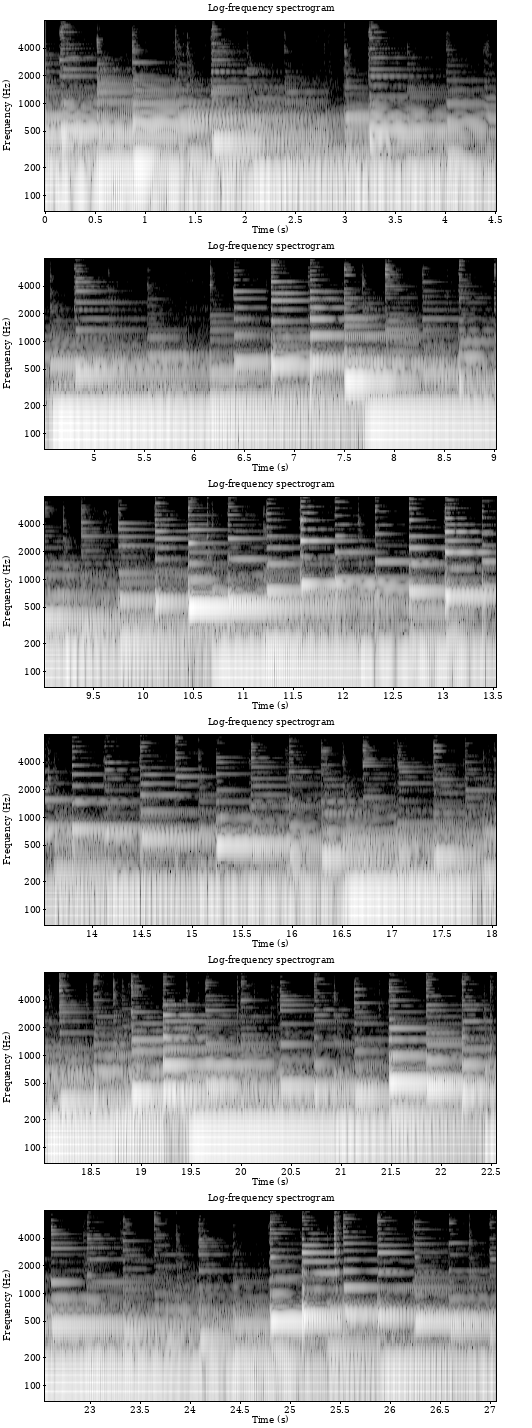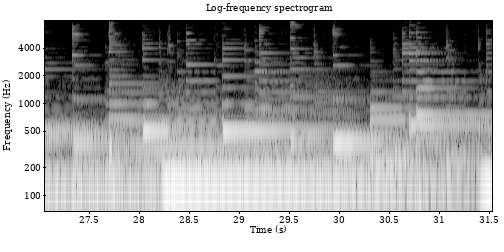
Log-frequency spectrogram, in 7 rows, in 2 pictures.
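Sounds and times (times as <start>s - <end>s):
harpist playing harp in San Francisco: 0.0s - 31.5s.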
